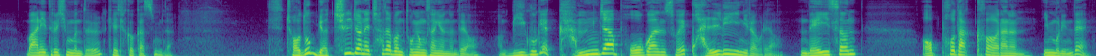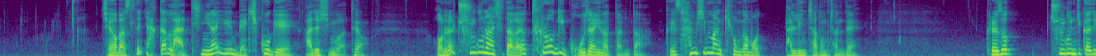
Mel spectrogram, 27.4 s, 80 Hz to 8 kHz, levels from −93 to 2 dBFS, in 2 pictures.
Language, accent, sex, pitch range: Korean, native, male, 120-195 Hz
